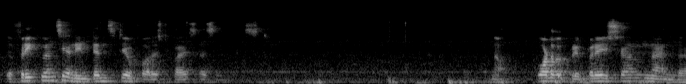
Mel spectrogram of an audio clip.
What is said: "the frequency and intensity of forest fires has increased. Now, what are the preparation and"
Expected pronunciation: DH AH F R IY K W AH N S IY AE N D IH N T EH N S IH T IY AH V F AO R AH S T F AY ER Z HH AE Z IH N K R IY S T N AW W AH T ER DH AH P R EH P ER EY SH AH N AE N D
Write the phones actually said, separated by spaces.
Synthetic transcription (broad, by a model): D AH F R IY K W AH N S IY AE N D IH N T EH N S IH T IY AH V F AO R AH S T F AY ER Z HH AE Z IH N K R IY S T N AW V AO T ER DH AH P R EH P ER EY SH AH N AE N D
